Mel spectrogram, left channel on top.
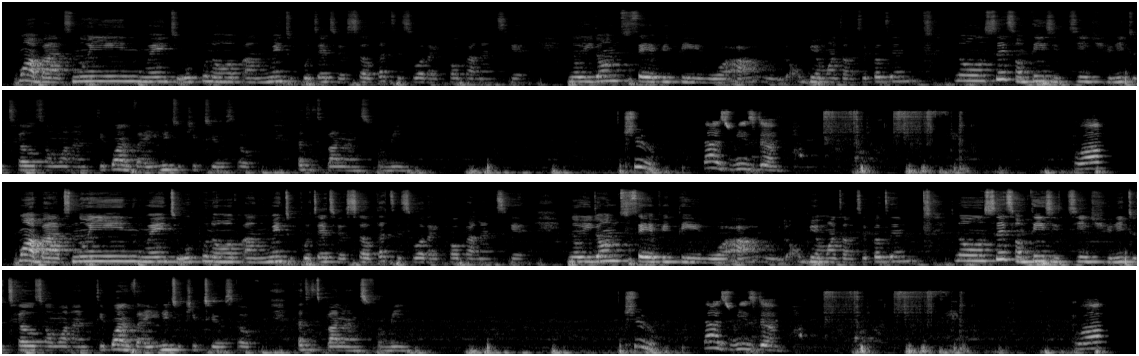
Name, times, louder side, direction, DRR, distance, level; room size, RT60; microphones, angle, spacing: voice 1, 0.1-15.5 16.0-16.3 17.8-17.9 19.9-20.0 20.4-21.0, right 5 dB, 70° right, 0.5 m, -31 dB
voice 2, 17.6-17.9 18.4-19.1 19.6-19.9 20.3-20.6 22.1-22.3, left 1 dB, 50° left, 1.5 m, -32 dB
4.8 x 2.8 x 3.2 m
head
